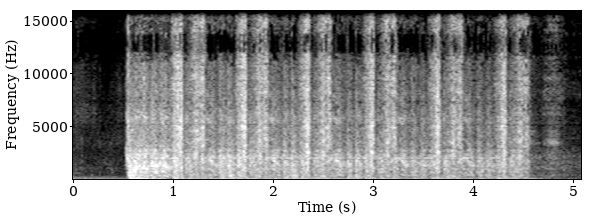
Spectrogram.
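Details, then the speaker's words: Compression test cranking on a Ford 7.3 Powerstroke diesel with a misfire, rough running and white smoke: quick, even starter cranking with a steady beat, cylinder 5 reading 375 psi like the first cylinder, normal compression. "It's 375, just like the first one. Do I even need to do the last one?"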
